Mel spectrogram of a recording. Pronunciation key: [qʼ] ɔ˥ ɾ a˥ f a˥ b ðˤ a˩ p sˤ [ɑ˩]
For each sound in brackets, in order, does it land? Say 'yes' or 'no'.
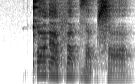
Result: yes, yes

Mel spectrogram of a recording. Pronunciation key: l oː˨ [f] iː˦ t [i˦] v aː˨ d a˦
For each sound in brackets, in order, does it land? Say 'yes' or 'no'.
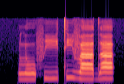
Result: yes, no

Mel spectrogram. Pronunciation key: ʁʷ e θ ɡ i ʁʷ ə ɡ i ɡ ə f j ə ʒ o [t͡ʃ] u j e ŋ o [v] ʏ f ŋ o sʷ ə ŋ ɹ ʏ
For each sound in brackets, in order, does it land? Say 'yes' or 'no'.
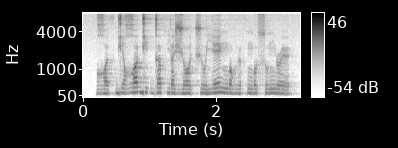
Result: yes, yes

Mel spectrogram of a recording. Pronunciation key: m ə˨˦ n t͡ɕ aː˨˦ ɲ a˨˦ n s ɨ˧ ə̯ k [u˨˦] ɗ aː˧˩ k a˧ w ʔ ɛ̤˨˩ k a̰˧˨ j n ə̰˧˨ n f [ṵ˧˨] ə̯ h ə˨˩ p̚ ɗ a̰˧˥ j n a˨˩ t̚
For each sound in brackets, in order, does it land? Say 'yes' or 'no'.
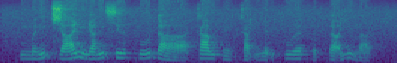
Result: yes, no

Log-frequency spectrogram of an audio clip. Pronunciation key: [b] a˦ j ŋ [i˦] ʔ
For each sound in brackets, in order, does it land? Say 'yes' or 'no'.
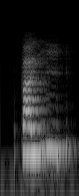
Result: no, yes

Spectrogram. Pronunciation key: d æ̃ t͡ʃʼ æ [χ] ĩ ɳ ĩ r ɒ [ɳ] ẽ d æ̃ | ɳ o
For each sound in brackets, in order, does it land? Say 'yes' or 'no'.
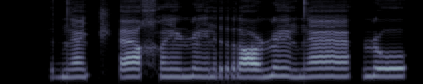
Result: yes, yes

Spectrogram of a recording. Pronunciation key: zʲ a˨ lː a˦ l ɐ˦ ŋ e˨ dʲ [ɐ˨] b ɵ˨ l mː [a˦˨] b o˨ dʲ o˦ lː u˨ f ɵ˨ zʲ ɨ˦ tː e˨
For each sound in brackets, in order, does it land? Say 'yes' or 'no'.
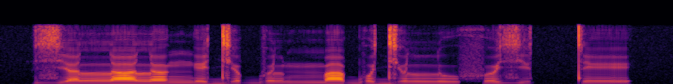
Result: yes, no

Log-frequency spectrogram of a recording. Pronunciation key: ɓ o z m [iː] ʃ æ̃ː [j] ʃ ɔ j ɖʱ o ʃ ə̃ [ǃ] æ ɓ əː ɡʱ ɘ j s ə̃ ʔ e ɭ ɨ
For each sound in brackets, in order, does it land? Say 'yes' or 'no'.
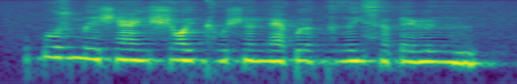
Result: no, yes, no

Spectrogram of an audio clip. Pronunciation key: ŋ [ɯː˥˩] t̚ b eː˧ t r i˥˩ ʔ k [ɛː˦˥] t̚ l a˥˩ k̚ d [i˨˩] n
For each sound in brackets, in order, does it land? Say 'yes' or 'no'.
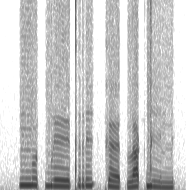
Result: yes, no, yes

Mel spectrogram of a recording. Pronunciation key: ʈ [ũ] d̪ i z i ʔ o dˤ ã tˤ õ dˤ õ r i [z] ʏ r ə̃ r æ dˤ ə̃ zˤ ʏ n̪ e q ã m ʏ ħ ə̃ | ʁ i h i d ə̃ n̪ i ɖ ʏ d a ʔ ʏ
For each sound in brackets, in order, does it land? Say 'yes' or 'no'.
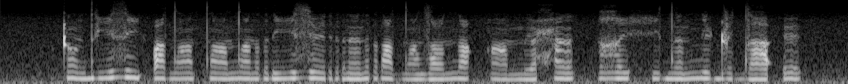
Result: no, yes

